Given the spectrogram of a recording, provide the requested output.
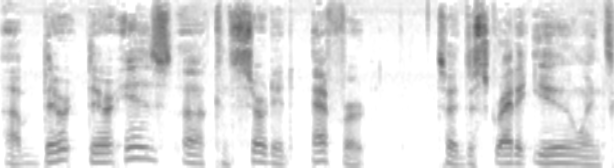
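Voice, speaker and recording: With an American accent, a man speaks at a medium pitch in an unremarkable speaking voice. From New York. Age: 60s. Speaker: podcast host, private investigator. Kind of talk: interview.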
